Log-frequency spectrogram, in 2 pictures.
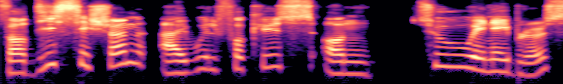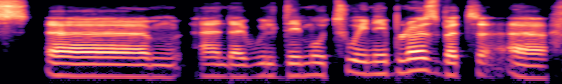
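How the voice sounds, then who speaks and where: Speaking with a strong French accent, a man talks at a very slow pace with hardly any pauses, a fairly high pitch and lively intonation, in a dry, close sound with no echo. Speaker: solutions architect. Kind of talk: technical presentation. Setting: video call. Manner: hesitant, many fillers.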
